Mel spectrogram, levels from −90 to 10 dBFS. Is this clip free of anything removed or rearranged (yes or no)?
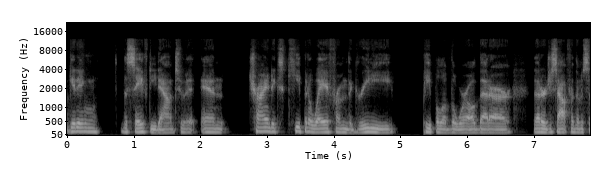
yes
